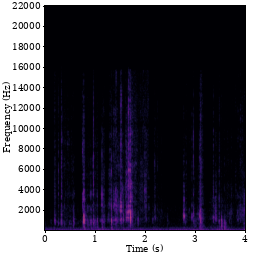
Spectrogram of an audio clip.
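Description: Faint, irregular clicks and crinkles of clear plastic stamp sheets and their plastic packaging being handled.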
